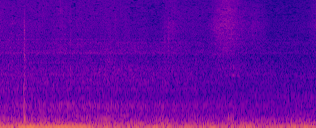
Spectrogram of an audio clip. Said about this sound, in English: So the rental car, the radio on, we're ready.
